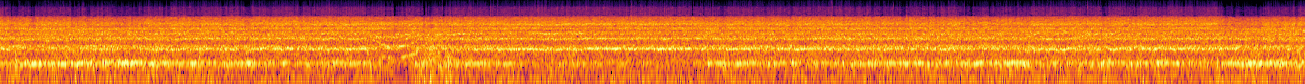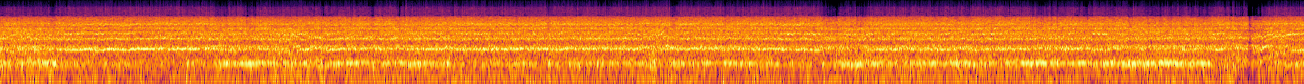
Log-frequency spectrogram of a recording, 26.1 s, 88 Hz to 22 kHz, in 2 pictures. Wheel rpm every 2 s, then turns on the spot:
220, 220, 200, 230, 230, 240, 220, 230, 230, 230, 230, 230, 200.
none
